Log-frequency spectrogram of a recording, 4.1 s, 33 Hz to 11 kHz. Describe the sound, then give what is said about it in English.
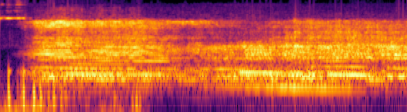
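Roaring engines of race cars speeding along a track on the straightaway late in a race: a loud, sustained, steady drone that swells briefly near the start and then holds without pause, with no voices. “The conclusion of the 19th lap with only 10 miles left to go. Fred Benson and his race specialist still leading the field, but Jim Lane is pushing him hard. Here he comes now. He's getting very fast as they hit the straightaway.”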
